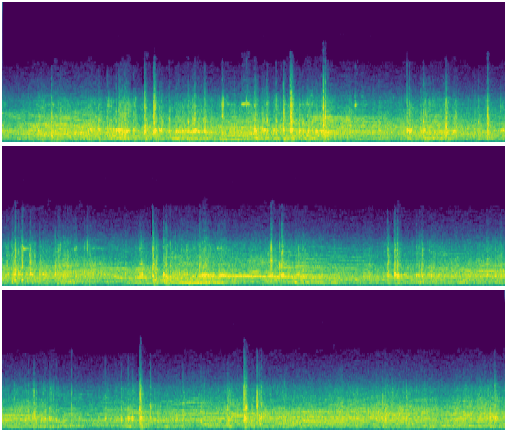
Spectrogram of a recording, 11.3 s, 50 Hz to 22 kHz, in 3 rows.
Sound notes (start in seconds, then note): 1.7 truckling sound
